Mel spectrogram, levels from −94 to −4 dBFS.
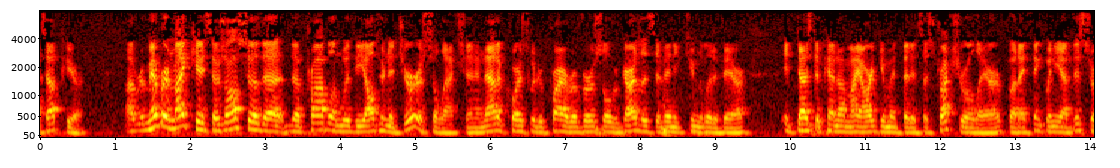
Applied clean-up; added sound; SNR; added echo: none; none; none; none.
